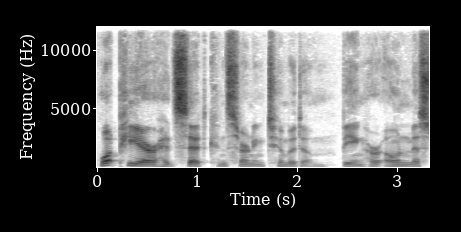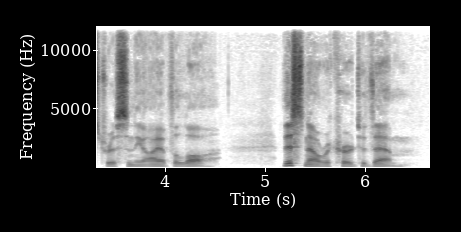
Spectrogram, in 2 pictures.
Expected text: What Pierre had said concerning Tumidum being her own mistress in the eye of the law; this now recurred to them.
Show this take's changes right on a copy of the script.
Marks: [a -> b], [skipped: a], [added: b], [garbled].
What Pierre had said concerning Tumidum being her own mistress in the eye of the law; this now recurred to them.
